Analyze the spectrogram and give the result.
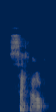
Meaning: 1. 80 Sappho, a main belt asteroid 2. A female given name from Ancient Greek
- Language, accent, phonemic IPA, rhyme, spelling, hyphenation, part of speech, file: English, Southern England, /ˈsæ.fəʊ/, -æfəʊ, Sappho, Sap‧pho, proper noun, LL-Q1860 (eng)-Sappho.wav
